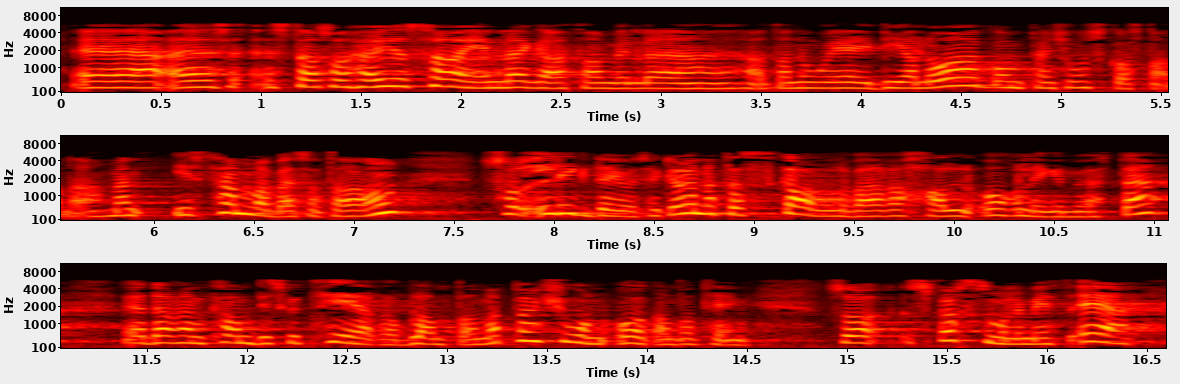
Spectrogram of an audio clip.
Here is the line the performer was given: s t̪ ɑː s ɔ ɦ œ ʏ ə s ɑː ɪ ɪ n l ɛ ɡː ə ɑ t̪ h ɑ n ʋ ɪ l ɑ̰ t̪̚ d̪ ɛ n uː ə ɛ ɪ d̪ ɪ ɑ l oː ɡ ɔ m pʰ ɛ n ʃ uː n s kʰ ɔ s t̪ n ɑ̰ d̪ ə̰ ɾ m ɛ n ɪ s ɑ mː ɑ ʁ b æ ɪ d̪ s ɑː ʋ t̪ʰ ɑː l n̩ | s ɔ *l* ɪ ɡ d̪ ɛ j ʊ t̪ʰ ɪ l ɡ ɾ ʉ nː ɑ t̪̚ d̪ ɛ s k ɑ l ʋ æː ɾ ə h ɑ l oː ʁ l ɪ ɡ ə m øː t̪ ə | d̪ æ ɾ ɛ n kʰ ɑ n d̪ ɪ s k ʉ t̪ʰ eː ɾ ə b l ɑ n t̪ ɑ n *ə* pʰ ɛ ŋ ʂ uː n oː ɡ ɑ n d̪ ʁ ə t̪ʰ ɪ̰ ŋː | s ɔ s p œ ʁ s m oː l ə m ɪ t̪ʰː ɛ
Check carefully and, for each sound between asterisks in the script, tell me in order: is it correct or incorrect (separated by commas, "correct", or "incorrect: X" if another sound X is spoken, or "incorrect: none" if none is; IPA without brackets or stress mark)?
correct, correct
